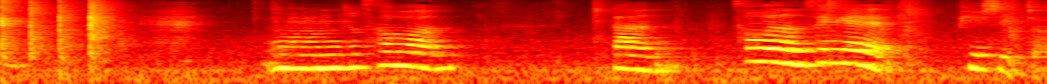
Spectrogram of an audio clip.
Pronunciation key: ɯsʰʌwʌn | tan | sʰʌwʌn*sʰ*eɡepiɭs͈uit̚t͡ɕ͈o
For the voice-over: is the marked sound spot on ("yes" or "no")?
yes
